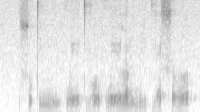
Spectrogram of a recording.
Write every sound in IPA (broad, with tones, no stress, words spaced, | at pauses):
su˨˩t̪i˥ŋn̪i˨˩ŋ fwe˧˥ɪ̯t̪jo˧˥ʊ̯ fwe˧˥ɪ̯lɤ˥˩ŋmi˧˥ t̪jɛ˧˥sɤ˨˩˦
